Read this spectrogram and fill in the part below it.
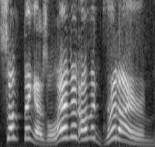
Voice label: "drop", US Sports; speech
